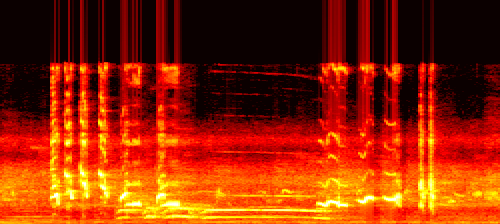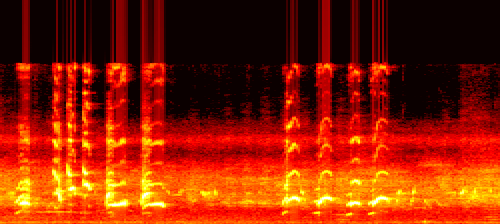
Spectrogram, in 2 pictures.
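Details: Oriental magpie-robin singing a luxurious, fill-in-packed song to keep breeding fervour and anger opponents: dense bursts of sharp chirps and whistles, an early held pure tone, then repeated whistled phrases throughout.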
